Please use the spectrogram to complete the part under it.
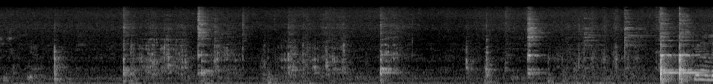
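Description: Garlic is stirred with a metal utensil in a Saladmaster pan. Intermittent scraping and clinking strokes come over a soft sizzle, ending in a brighter metallic clatter.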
